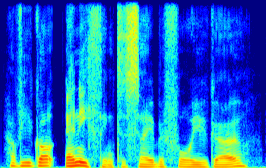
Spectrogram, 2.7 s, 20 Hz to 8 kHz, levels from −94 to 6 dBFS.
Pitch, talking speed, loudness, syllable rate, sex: 120 Hz, 205 wpm, -18 LUFS, 5.8 syllables/s, male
